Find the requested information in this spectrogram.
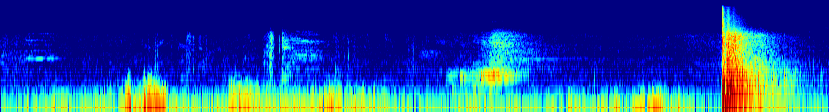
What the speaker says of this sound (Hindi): इस पैरेट वाले बम को।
